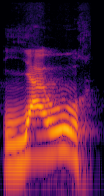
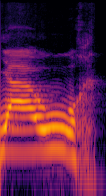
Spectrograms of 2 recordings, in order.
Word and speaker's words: yaourt: Mais si tu es au régime, tu prends un yaourt. C'est une vraie gymnastique de la bouche. Un yaourt.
